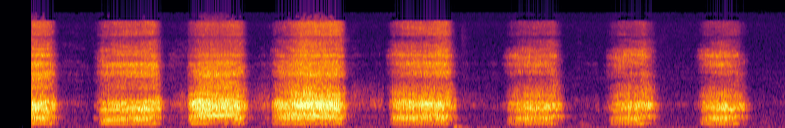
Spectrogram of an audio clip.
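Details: A bear gives eight rasping, breathy huffing growls in steady succession, about one a second, each under a second long and like forceful panting exhalations, with no other sounds around them.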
